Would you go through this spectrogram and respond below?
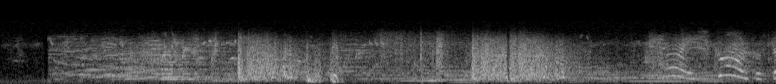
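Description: Gunfire in a 1955 jungle adventure television scene, a few sharp, loud cracks scattered among voices and other busy sound.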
